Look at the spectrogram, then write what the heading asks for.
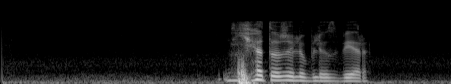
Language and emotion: Russian, positive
